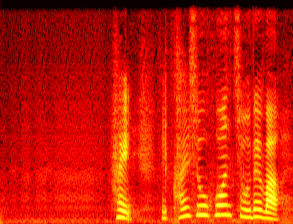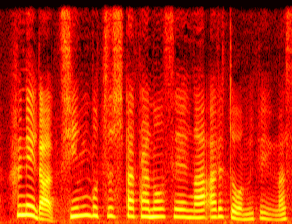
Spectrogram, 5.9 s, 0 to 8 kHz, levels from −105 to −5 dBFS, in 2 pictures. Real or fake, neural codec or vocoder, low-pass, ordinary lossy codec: fake; codec, 16 kHz, 1 kbps, FunCodec, trained on Chinese and English, 50 frames a second; none; none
